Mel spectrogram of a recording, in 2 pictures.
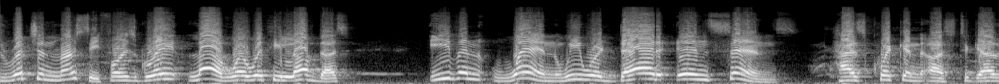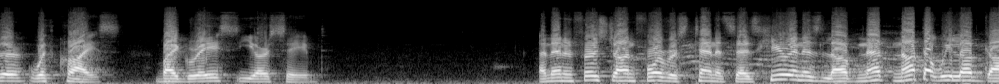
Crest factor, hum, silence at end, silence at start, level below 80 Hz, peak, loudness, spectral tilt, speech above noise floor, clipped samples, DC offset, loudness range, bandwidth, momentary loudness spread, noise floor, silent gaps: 8 dB; none; 0 s; 0 s; -38 dBFS; 0 dBFS; -7 LUFS; -5 dB/octave; 33 dB; 5%; under 0.1%; 6 LU; 16 kHz; 8 LU; -39 dBFS; none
